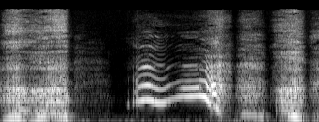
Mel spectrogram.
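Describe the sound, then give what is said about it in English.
A bull gives whining, moaning check bugles: a nasal whine that climbs and then bends downward, set between rougher groaning moans before and after, with short gaps between the calls. “Again, those whines, those moans, check bugles.”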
